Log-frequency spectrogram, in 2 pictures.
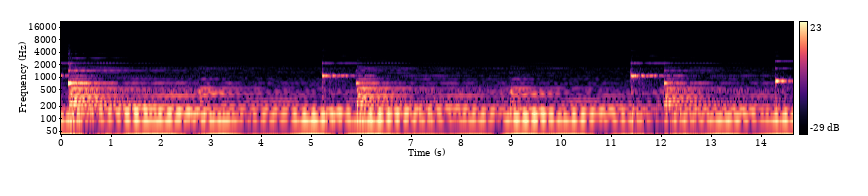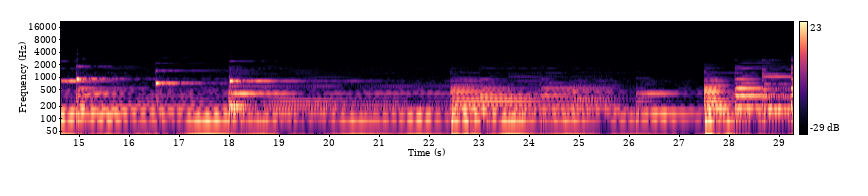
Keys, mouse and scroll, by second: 2.2-4.0 middle drag, 4.0 click, 4.6-5.3 middle drag, 5.3 click, 6.2 s, 8.3 click, 8.7 scroll up 1, 8.8-10.6 middle drag, 11.0 click, 11.9-13.9 drag, 15.6 click, 16.1-17.2 middle drag, 17.8 scroll up 6, 18.1 shift+middle click, 18.4 scroll up 3, 18.7-19.2 shift+middle drag, 19.2 click, 20.3 shift+d, 23.3 g, 25.0 middle click, 25.8 click, 26.2 click, 26.6-27.4 middle drag, 27.4 g.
